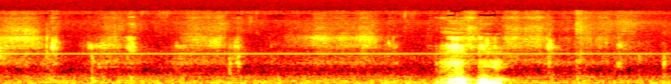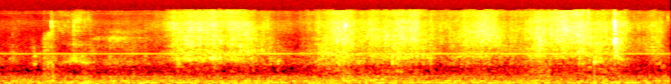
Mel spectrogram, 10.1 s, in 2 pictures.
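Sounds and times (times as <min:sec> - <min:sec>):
faint chewing with mouth closed: 0:00.0 - 0:03.2, 0:03.8 - 0:06.4
faint steady hum: 0:00.0 - 0:10.0.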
